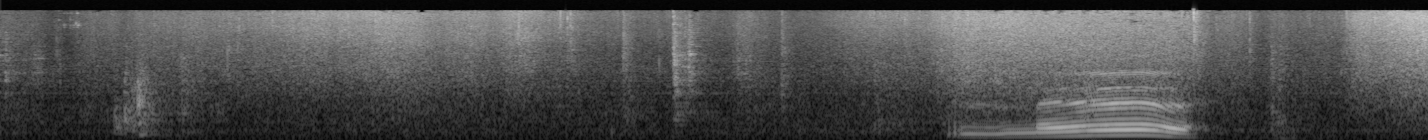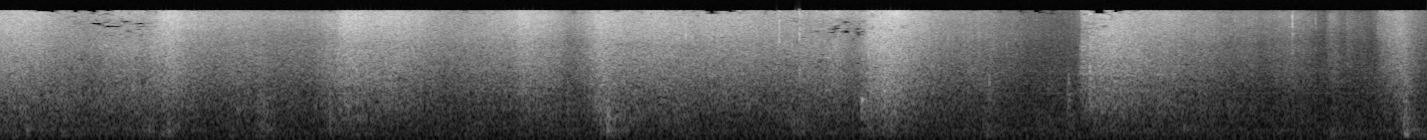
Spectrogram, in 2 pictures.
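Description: A single loud moo from a calf, about five seconds in, lasting just over a second and rising then falling in pitch. Around it are softer rustling and a few light knocks.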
